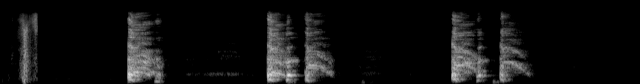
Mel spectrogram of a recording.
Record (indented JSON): {
  "three_cough_length": "6.4 s",
  "three_cough_amplitude": 29377,
  "three_cough_signal_mean_std_ratio": 0.31,
  "survey_phase": "beta (2021-08-13 to 2022-03-07)",
  "age": "18-44",
  "gender": "Male",
  "wearing_mask": "No",
  "symptom_cough_any": true,
  "symptom_runny_or_blocked_nose": true,
  "symptom_shortness_of_breath": true,
  "symptom_sore_throat": true,
  "symptom_abdominal_pain": true,
  "symptom_diarrhoea": true,
  "symptom_fatigue": true,
  "symptom_headache": true,
  "symptom_onset": "3 days",
  "smoker_status": "Ex-smoker",
  "respiratory_condition_asthma": false,
  "respiratory_condition_other": false,
  "recruitment_source": "Test and Trace",
  "submission_delay": "2 days",
  "covid_test_result": "Positive",
  "covid_test_method": "RT-qPCR",
  "covid_ct_value": 20.9,
  "covid_ct_gene": "ORF1ab gene",
  "covid_ct_mean": 21.9,
  "covid_viral_load": "67000 copies/ml",
  "covid_viral_load_category": "Low viral load (10K-1M copies/ml)"
}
